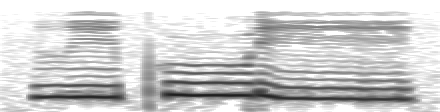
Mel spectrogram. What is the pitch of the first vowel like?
low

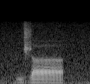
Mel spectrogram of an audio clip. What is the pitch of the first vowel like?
low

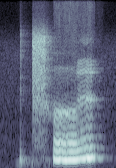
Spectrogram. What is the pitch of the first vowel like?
rising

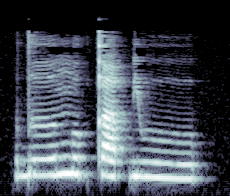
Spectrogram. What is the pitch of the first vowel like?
rising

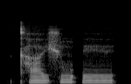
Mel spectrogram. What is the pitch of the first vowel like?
low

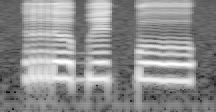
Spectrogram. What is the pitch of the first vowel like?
low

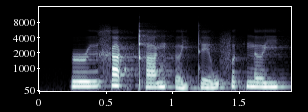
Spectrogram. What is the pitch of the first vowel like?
rising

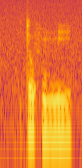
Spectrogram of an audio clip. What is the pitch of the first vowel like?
high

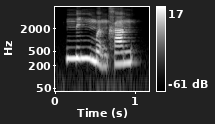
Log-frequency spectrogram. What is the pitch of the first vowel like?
high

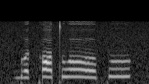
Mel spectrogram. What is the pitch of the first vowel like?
low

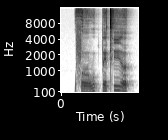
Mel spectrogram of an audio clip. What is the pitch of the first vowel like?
low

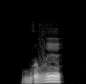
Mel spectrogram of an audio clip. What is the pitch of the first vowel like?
low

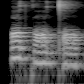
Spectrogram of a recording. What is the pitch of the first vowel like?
high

